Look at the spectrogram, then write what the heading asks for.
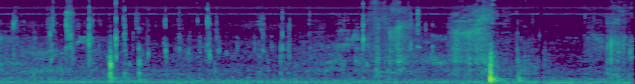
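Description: A person chewing and biting into a bell pepper stuffed with egg, with wet mouth smacks and scattered small clicks. One sharp click stands out about five seconds in.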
